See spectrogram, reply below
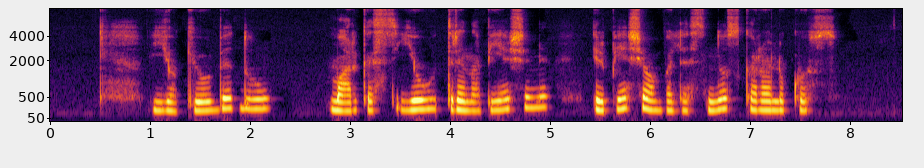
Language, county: Lithuanian, Kaunas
